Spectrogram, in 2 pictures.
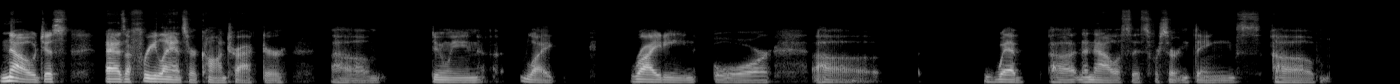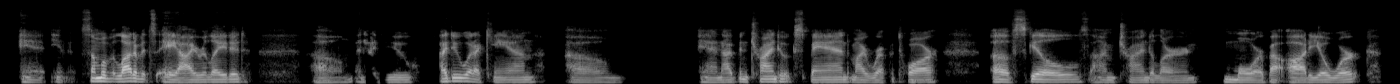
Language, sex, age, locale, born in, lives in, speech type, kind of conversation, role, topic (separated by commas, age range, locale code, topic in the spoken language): English, male, 45-49, en-US, United States, United States, conversation, advice, user, How can I manage my financial stress and make a plan to pay off debt?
